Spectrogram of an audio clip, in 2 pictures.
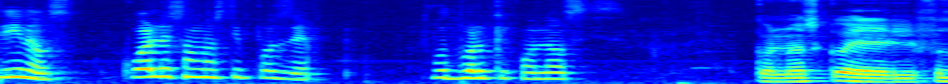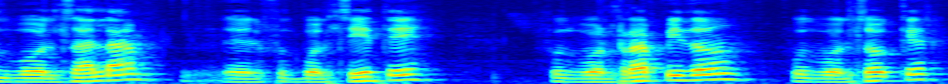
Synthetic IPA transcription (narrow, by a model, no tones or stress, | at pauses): d̪inos | kwalesːonlost̪ipozðe | fut̪̚bolkekonose̥s | konoskoelfut̪βolsalaelfut̪̚bolsjet̪e | fut̪βolrapiðofut̪̚βolsokeɾ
